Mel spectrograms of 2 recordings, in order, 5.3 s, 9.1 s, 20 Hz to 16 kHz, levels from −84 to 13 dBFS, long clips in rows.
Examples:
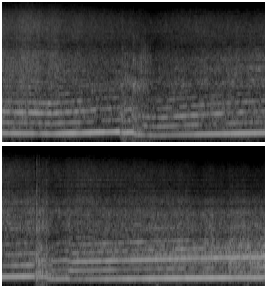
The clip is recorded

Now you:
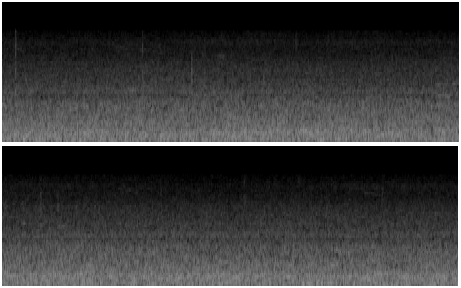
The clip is remade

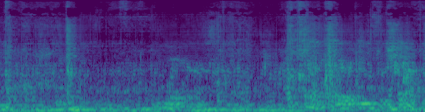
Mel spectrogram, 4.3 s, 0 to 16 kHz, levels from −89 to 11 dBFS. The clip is remade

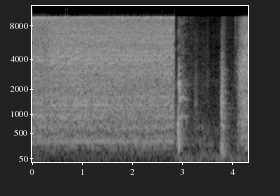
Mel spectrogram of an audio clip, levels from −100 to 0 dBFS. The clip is remade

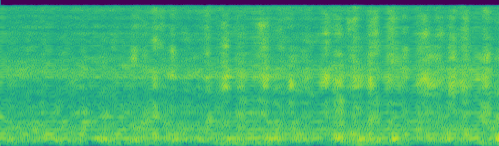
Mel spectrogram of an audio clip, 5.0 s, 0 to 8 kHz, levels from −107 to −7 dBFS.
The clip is remade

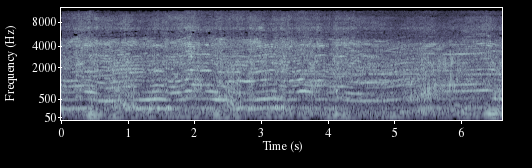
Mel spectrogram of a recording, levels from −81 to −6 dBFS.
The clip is recorded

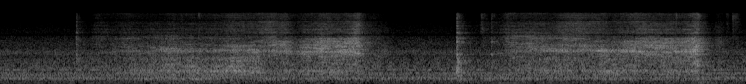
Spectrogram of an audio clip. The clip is recorded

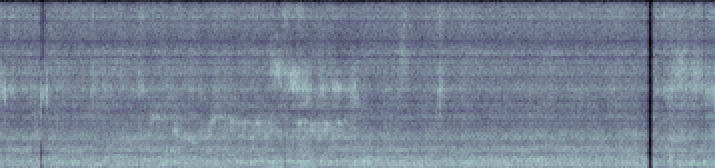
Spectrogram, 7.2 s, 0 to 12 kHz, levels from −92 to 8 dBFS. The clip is remade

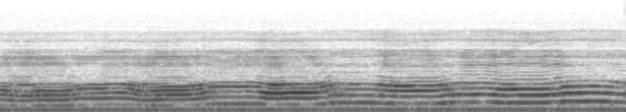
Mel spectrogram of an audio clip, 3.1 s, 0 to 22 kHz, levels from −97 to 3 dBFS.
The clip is recorded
